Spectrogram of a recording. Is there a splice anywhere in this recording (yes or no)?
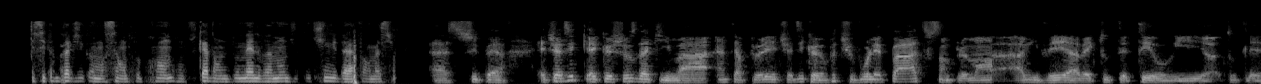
yes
